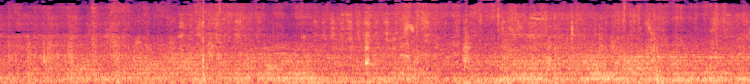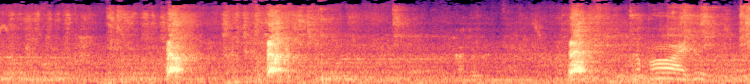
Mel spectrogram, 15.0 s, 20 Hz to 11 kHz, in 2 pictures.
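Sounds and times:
puppy barking: 0:09.2 - 0:09.5, 0:10.2 - 0:10.5, 0:13.2 - 0:13.5.

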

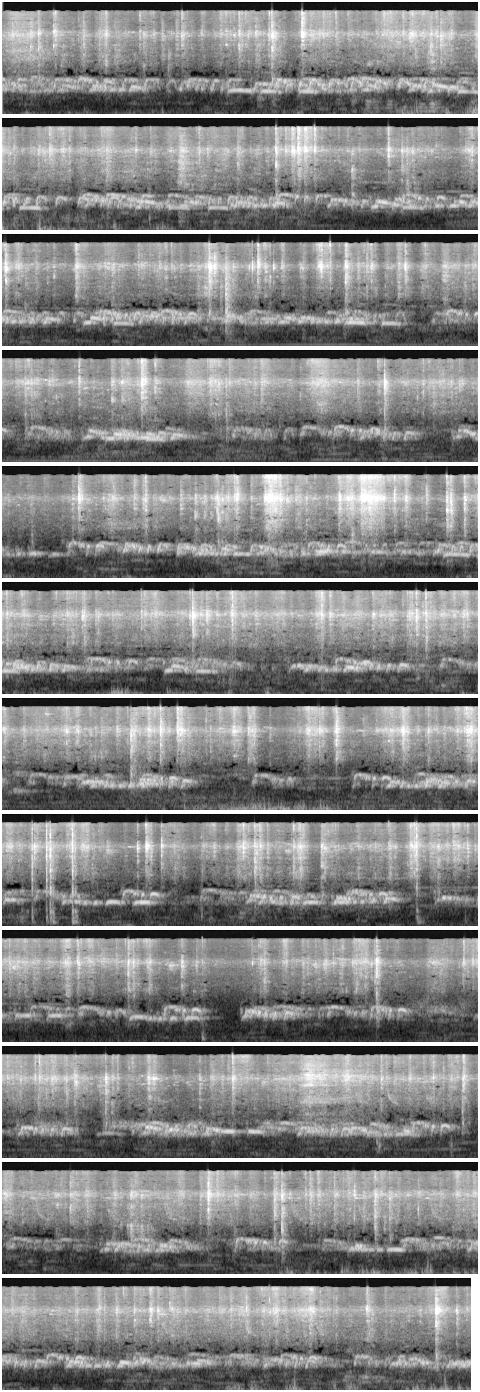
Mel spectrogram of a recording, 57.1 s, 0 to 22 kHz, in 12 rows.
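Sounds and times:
doves cooing: 0:00.0 - 0:57.0.

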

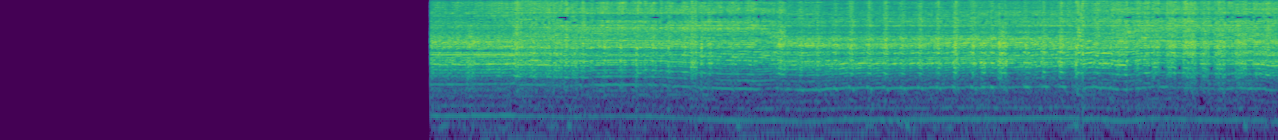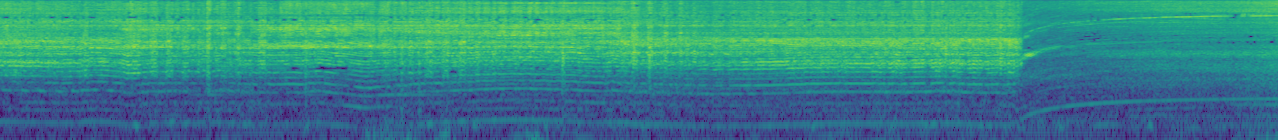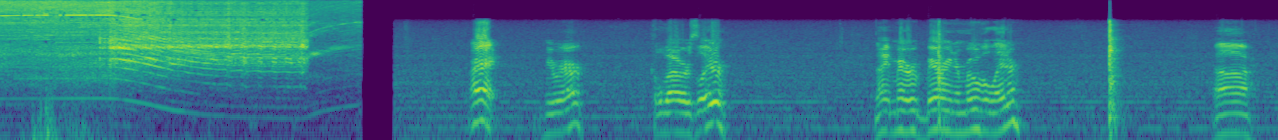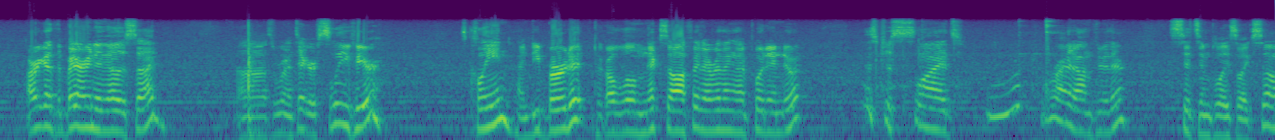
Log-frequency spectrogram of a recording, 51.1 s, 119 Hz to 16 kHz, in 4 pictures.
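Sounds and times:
rotary tool grinding metal: 0:04.3 - 0:29.2.

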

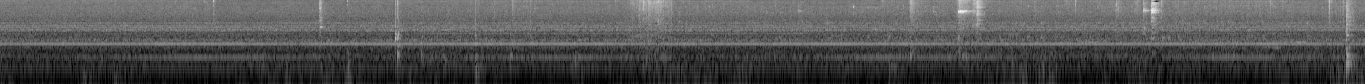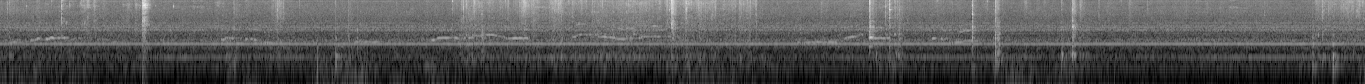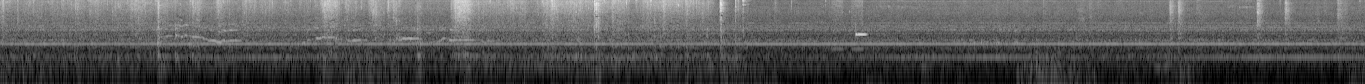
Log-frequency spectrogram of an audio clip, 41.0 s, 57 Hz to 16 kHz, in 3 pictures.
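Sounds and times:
cooktop low hum: 0:00.0 - 0:40.9
induction cooktop whine: 0:00.0 - 0:40.9.

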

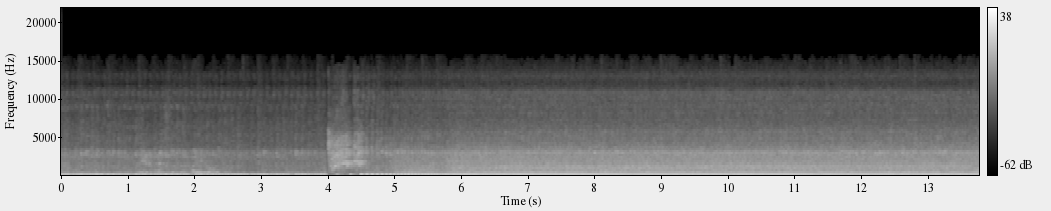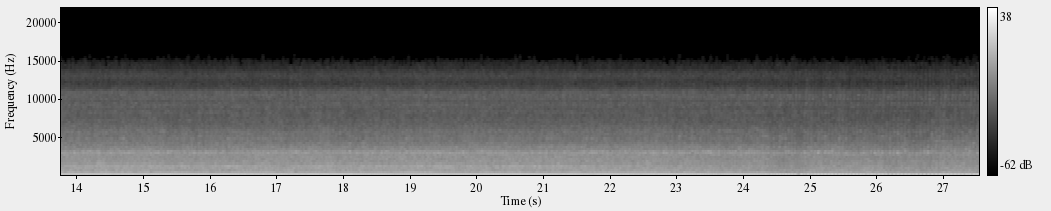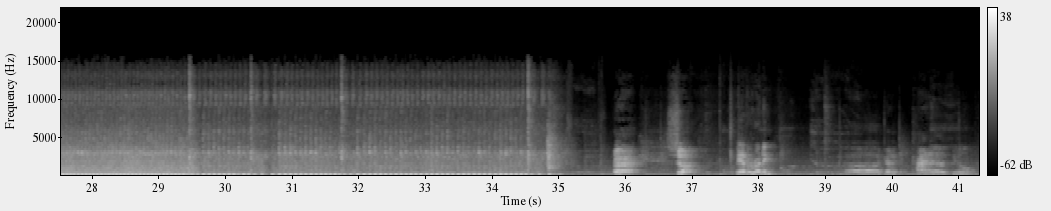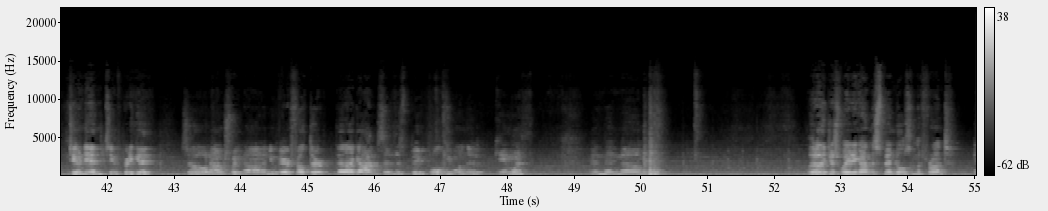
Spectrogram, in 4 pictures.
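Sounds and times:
scooter engine idling: 0:00.0 - 0:35.2.

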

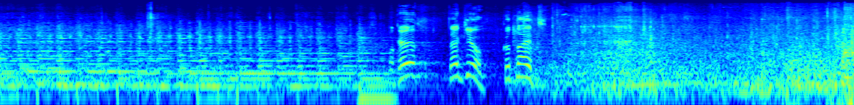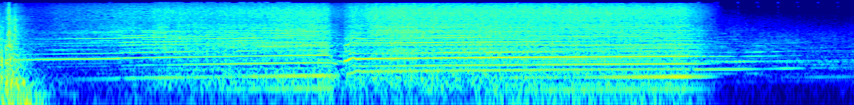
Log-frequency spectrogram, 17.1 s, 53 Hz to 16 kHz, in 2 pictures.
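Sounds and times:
racing car engine at high revs: 0:08.9 - 0:17.0.

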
